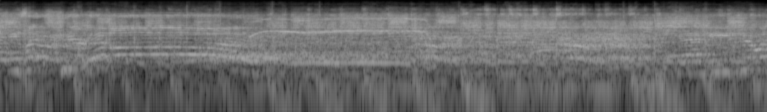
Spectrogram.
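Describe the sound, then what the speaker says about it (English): A loud crowd cheers nonstop at a SeaWorld San Diego show, with high-pitched yells and whoops rising and falling over a constant roar of voices. "let's cheer him on"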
